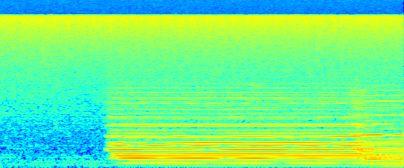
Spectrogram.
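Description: Church organ entering with a loud, full sustained chord about a second and a half in, after near silence, then moving to a new chord near the end.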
